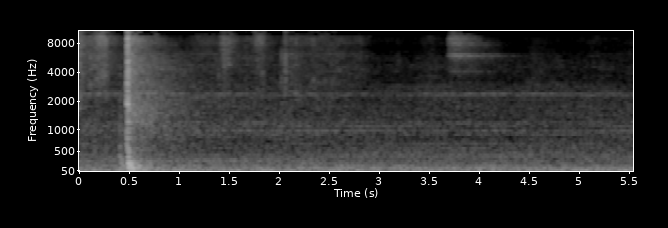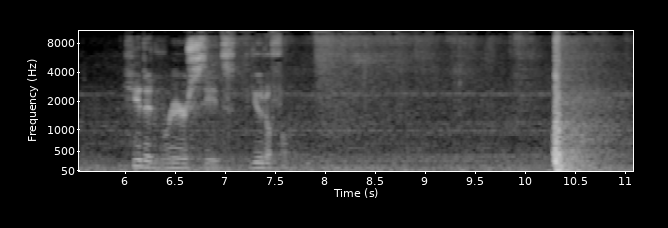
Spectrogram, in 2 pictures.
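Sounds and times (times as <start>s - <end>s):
car door shutting with thud: 10.3s - 11.0s.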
